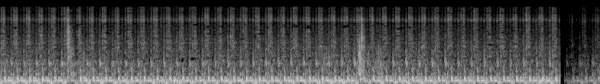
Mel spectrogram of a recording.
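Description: Fishing boat's engine running steadily, driving the drum net hauler as it reels a fishing net aboard, with two brief clicks along the way. The sound cuts off abruptly near the end.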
